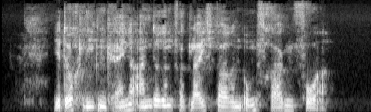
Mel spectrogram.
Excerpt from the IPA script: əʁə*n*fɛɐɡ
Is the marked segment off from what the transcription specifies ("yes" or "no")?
no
